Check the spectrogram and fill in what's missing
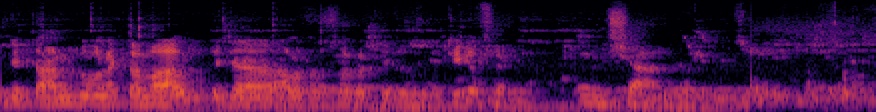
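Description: Pigeons coo at a pigeon market, their low throaty calls repeating close by under someone talking almost throughout.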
